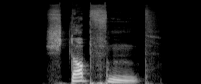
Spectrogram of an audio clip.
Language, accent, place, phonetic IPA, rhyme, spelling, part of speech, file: German, Germany, Berlin, [ˈʃtɔp͡fn̩t], -ɔp͡fn̩t, stopfend, verb, De-stopfend.ogg
- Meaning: present participle of stopfen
